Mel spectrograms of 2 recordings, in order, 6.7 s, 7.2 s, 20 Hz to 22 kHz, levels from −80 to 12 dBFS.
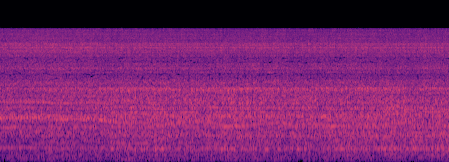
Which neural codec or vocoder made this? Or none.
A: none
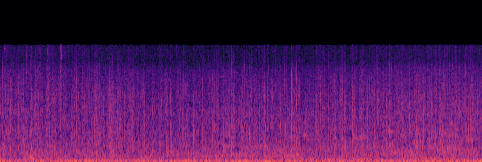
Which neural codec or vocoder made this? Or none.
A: none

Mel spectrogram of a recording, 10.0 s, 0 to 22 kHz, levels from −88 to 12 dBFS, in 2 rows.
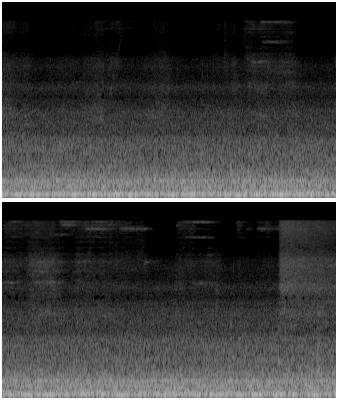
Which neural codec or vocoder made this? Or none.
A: vocoder, BigVGAN v2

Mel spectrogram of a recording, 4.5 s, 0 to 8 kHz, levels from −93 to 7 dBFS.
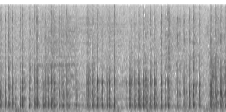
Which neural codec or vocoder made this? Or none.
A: none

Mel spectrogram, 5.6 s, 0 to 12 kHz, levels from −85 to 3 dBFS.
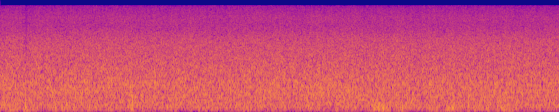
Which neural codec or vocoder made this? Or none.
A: none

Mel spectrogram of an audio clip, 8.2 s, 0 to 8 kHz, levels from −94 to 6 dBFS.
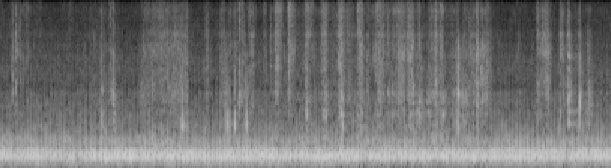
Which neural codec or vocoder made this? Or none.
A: vocoder, WaveNeXt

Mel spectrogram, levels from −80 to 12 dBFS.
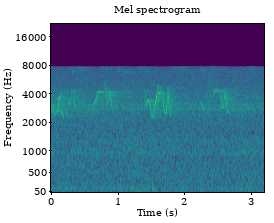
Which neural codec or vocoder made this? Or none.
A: none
